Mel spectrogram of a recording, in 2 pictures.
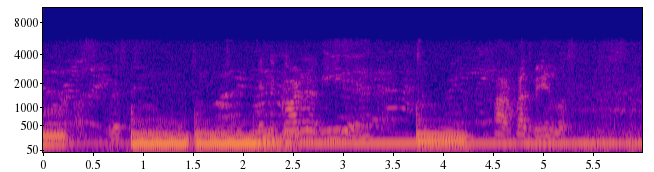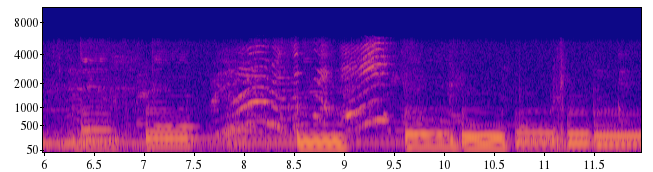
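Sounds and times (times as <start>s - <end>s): electric bass guitar notes: 0.0s - 11.9s.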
